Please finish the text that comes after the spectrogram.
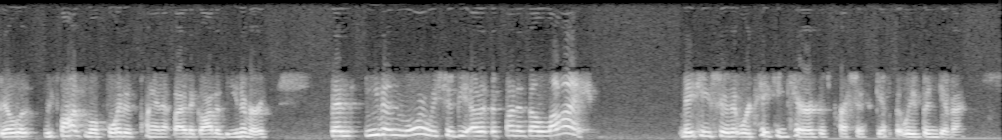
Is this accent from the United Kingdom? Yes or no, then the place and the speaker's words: no; Canada; also born or lived in South America; now in United States; I grew up in Canada and in South America, and outside the U.S., there is not nearly the same statistics as there are within the U.S.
